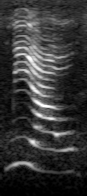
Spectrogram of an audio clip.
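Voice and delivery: high, sleepy little meow; a bored cat's meow; lazy cat meow. Acted. The cat Beatrice answers Mister Goat with a lazy meow.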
